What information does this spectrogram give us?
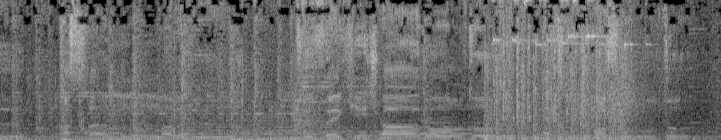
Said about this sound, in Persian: بخواب بخواب تو زمین. درمت که اینجا شلیک کن، تکون نخوری.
